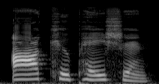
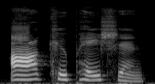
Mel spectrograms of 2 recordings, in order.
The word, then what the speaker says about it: occupations: nghĩa là nghề nghiệp a cong lưỡi jr nhấn hâm nó kiu thấy xanh sẽ cong lưỡi ha occupations occupations Em sắp ăn cuối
